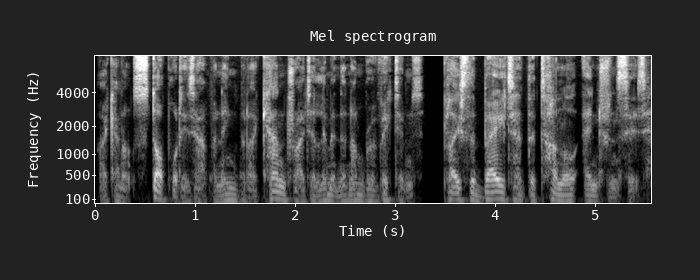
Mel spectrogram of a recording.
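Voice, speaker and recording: A man's voice: deep voice, fast, a little mellow, breathy edge, dry recording, clean studio sound. A male actor playing a courteous, erudite and melancholy ancient vampire in a video game, speaking formally and eloquently with a wry, philosophical turn. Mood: grave. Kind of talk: video game character dialogue.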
